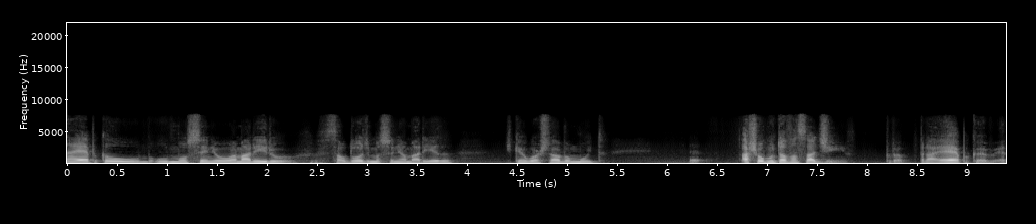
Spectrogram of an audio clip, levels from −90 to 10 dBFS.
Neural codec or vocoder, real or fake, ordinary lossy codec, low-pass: codec, 16 kHz, 0.5 kbps, X-Codec, WavLM features, trained on Multilingual LibriSpeech; fake; none; none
